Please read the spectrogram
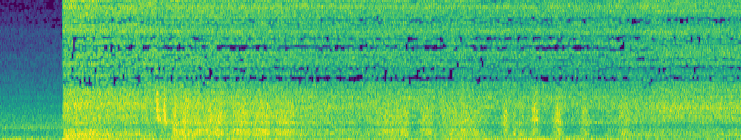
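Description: Oil extractor ('sucker') switched on about a second in: a sudden, steady loud hiss of rushing air as it draws at the engine sump, with a few faint crackles along the way.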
